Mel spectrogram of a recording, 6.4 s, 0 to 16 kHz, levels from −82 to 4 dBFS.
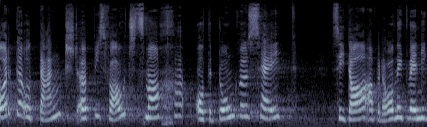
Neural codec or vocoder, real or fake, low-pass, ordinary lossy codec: vocoder, 48 kHz, 128 mel bands, Vocos; fake; 14.4 kHz; none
